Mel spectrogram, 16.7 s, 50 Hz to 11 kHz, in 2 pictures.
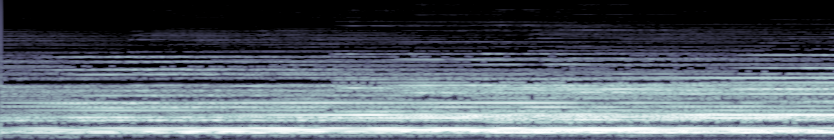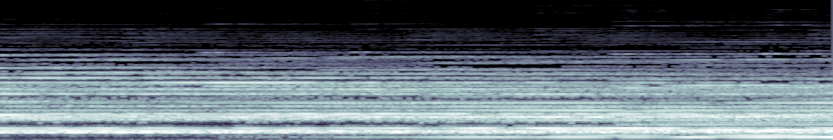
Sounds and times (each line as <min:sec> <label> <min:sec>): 0:00.0 evolving, resonant drone 0:16.6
